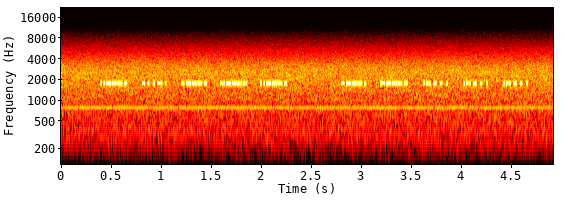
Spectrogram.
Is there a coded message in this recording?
Yes: Hellschreiber (Feld-Hell, 122.5 baud) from 0.4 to 4.7 s, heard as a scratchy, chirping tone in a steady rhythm, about 1750 Hz, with radio static and a steady whistle near 780 Hz. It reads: 34823 65777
